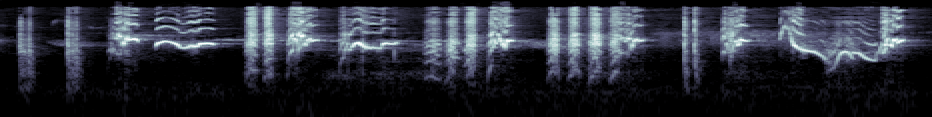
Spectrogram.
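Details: Young Javan myna in lively song with head-bobbing: clear whistled notes with wavering inflections, mixed with clustered rasping clicks, closing on a loud, looping whistle that dips and rises.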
